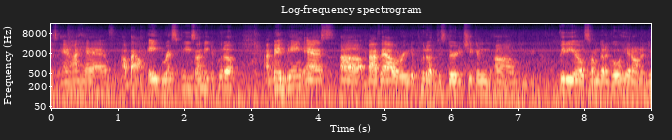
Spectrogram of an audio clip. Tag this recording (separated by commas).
Speech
